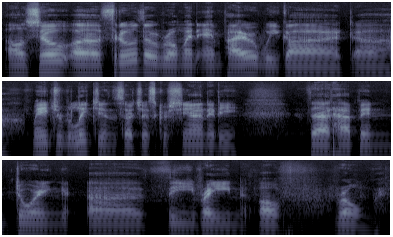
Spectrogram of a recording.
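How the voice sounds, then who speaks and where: A young man whose first language is Spanish gives a homework presentation, stopping often to restart his sentences and filling gaps with hesitant sounds. His voice sits at an ordinary pitch and is recorded dry, with no room sound behind it. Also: flat delivery, clear, resonant tone, no echo. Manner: halting, with many fillers and restarts. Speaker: student presenter. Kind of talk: class presentation.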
